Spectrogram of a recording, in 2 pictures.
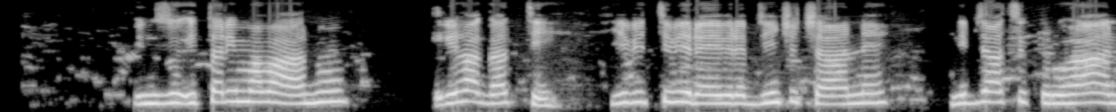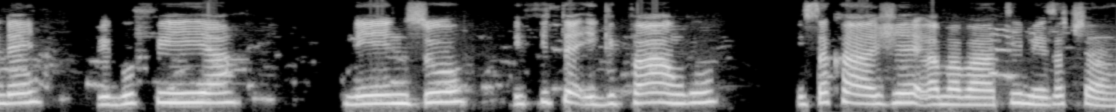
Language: Kinyarwanda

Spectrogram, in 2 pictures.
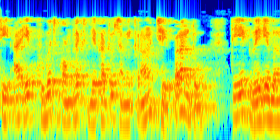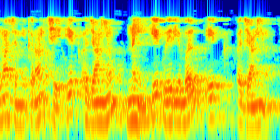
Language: Gujarati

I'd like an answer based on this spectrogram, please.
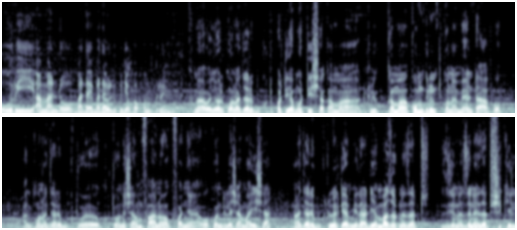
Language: Swahili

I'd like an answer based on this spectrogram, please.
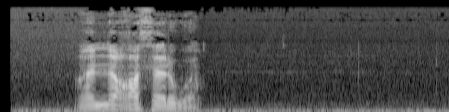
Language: Kabyle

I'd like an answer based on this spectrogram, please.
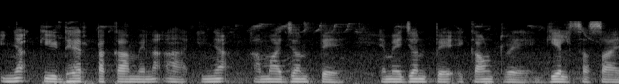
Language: Santali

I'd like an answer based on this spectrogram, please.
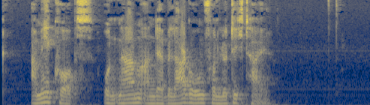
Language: German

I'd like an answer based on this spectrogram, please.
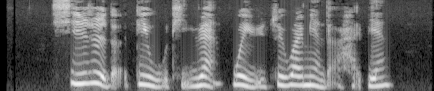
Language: Chinese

